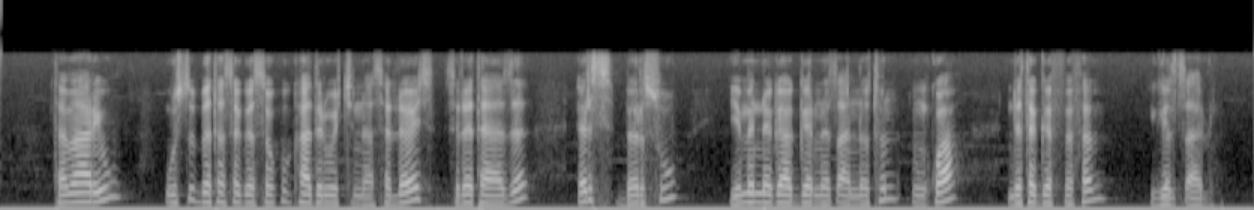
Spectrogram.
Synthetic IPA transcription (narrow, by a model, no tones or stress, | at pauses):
t̪ʰəmaɾiw | wʊst̪ʼubət̪ʰəsəɡəsəkukʰad̪ɾiwo̞t͡ʃːɨnːasəlːawo̞t͡ʃːsɨlət̪ʰəjazə | ʔɨɾs | bəɾsu | jɛmːɨnːəɡaɡːəɾnəsʼanːət̪ʰun | ɨŋkʷa | ɨnd̪ət̪ʰəɡəfəfəm | jɪɡəlsʼalːu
